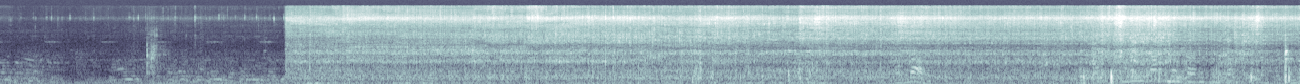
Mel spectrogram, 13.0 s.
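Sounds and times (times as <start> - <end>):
chicken sizzling in hot oil: 2.9 - 13.0.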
